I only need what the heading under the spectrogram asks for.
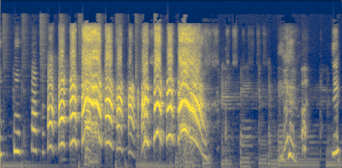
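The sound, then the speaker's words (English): A person imitates a monkey call, a rapid run of high, squeaky hooting cries that rise and fall in pitch, loud and excited, tailing off into a few softer yelps and giggles. “I love my monkey sound.”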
